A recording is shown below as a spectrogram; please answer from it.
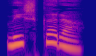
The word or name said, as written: ವಾಸಾಗಾರ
